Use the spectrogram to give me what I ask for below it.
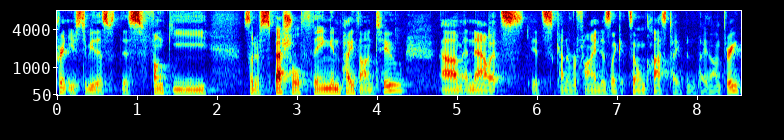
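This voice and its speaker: A normal speaking voice from a man with a Canadian accent, medium pitch and moderate pace, on a very clean recording with a silent background. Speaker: software developer, conference speaker. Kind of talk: tech meetup talk. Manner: casual, many fillers and restarts.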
